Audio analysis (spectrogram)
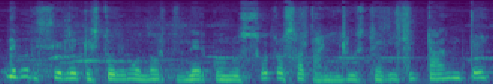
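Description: An actor playing an obsequious hotel manager in a radio drama, servile and ceremonious. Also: male voice, a little high, fairly quick, close to an everyday voice. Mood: eager, servile.

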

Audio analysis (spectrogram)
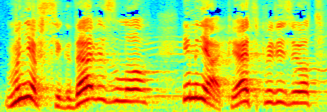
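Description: An actress playing a scornful, cold-hearted, greedy wife in a 1970s radio drama, with a mocking, theatrical delivery. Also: female voice, high-pitched, big pitch swings, measured pace, darkish tone, soft background music. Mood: gloating, cruel.

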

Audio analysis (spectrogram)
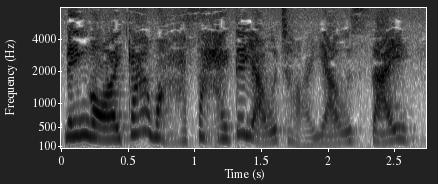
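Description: An actress playing a nosy, evasive village gossip in a Hong Kong Cantonese radio drama, full of theatrical exclamations. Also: female voice, on the high side, big pitch swings, measured pace, slightly rough, exaggerated voice. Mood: gossipy.

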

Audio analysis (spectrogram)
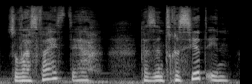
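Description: An actress playing a worried, apologetic working-class aunt who speaks plainly and haltingly in a naturalistic radio crime drama. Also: female voice, fairly low pitch, expressive, darkish tone, natural voice. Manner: hesitant, halting, unsure, plain-spoken.

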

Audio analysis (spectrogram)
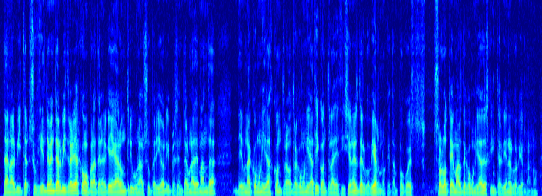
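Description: A man's voice: low-pitched, fast, dry recording. A man from Ciudad Real, a panelist in a radio debate, speaking in an emphatic, lamenting way. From Ciudad Real, Spain.

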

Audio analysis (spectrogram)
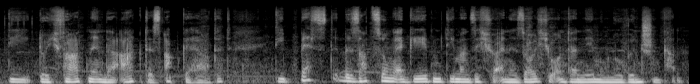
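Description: An actor playing a determined, adventurous English gentleman captain in a radio drama, articulate and formal. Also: medium pitch, close to an everyday voice. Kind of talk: radio drama acting and letter narration.

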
